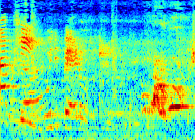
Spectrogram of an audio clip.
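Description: Several people's voices, a child's among them, talking and calling out indistinctly, loudest near the end.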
